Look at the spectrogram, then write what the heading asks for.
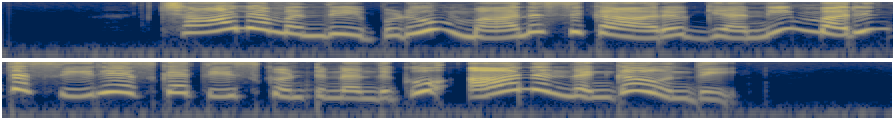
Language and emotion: Telugu, happy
